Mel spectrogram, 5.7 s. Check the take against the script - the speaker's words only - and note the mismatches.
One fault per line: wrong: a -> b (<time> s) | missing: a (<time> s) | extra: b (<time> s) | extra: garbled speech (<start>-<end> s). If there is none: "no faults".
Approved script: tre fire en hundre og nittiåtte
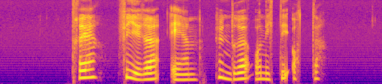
no faults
